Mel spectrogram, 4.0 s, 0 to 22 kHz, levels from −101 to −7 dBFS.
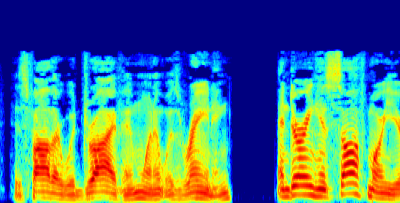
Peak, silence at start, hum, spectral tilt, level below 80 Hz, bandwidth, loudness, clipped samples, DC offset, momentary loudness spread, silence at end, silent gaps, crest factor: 0 dBFS; 0.15 s; none; -5.5 dB/octave; -50 dBFS; 8 kHz; -16 LUFS; under 0.1%; under 0.1%; 8 LU; 0 s; 2.44-2.61 s, 2.70-2.74 s; 16 dB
